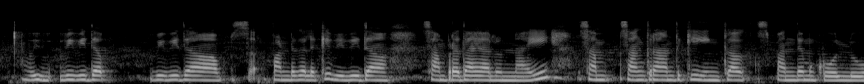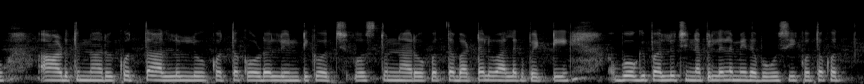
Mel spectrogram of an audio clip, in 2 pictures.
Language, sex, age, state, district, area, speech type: Telugu, female, 18-30, Telangana, Siddipet, urban, spontaneous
